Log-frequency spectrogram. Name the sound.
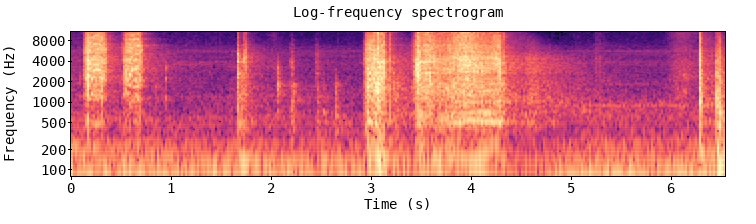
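tightening mower deck striper bolt with a wrench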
